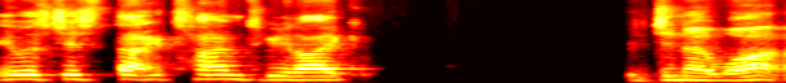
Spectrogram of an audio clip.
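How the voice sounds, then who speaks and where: A man speaks with a London accent. His voice is somewhat breathy. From North London, England. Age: 30s. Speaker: cruise ship entertainment director and former dancer. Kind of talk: interview. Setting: remote call.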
